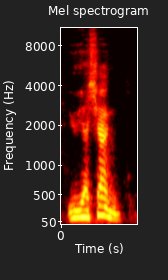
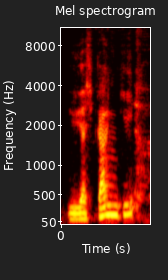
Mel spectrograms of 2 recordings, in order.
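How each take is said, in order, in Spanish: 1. El sufijo se dice sin sonido k. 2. El sufijo se dice con sonido k. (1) "leo en mi variedad" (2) "chanca lo leerán"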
